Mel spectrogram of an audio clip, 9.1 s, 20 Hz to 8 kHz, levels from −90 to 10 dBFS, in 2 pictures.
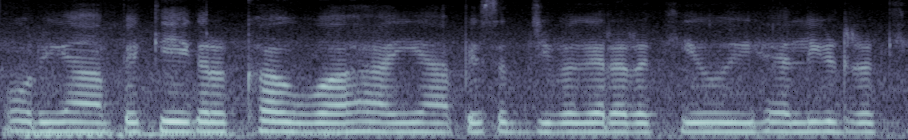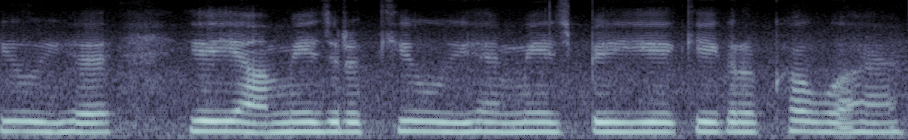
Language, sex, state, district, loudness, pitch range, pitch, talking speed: Hindi, female, Haryana, Jhajjar, -15 LUFS, 195-205 Hz, 200 Hz, 205 wpm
